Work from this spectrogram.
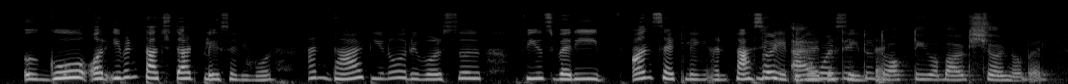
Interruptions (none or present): present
